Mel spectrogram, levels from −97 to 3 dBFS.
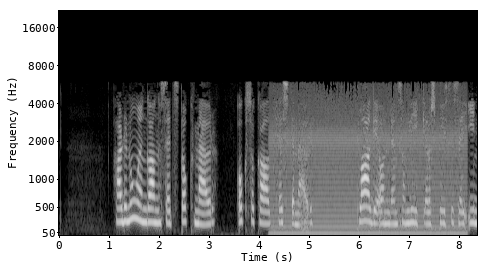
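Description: From the start, the speech has plainly audible watery, swirling artefacts and nothing above 5.9 kHz, likely MP3 compression at around 32 kbps; a spectrogram shows a flat ceiling and flickering high-band patches.

From 4.16 to 8.18 s a steady raspy mains buzz sits about 10 dB below the speech, showing as evenly spaced 50 Hz harmonic lines stretching up through several kilohertz.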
